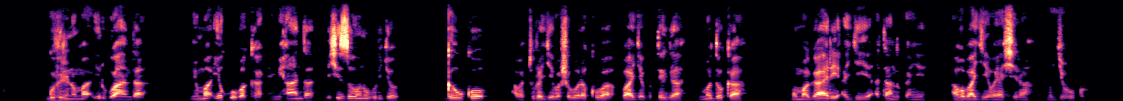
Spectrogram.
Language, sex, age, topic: Kinyarwanda, male, 18-24, government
